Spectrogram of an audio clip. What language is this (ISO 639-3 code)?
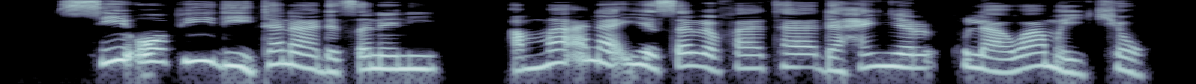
hau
